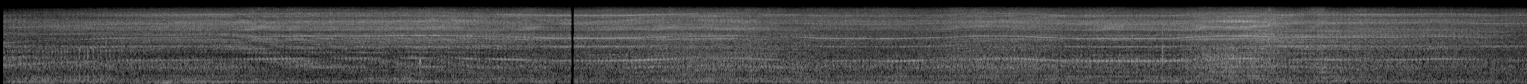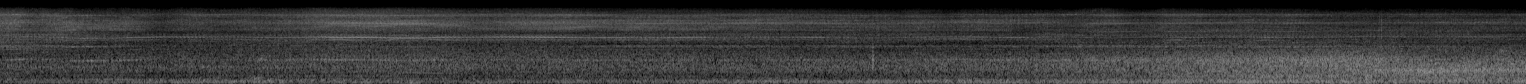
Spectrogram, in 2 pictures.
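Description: Esky Honeybee CP2 electric RC helicopter in flight: a high motor-and-rotor whine whose pitch wavers up and down with the throttle. It is louder in the first half and fainter later on.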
